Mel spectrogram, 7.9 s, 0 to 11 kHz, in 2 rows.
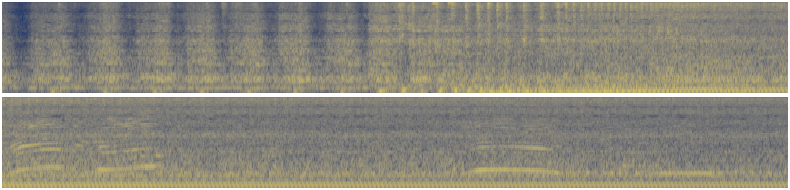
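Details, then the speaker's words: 1997 MTD Yard Machines single-cylinder riding mower, hard cold start at 10°F (−12°C) with starting fluid sprayed in the carburetor: slow cranking chugs for two seconds, then catches and settles into a steady even run. "go I win now that's a hard cold start for you guys PR The Ether in the carburetor got it started"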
